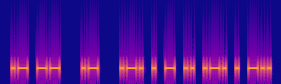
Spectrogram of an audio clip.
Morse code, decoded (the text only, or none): AM A RETIRED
